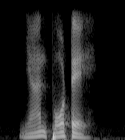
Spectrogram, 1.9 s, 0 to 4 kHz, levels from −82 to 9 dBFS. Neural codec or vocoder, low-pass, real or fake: autoencoder, 48 kHz, 32 numbers a frame, DAC-VAE, trained on Japanese speech; 3.6 kHz; fake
